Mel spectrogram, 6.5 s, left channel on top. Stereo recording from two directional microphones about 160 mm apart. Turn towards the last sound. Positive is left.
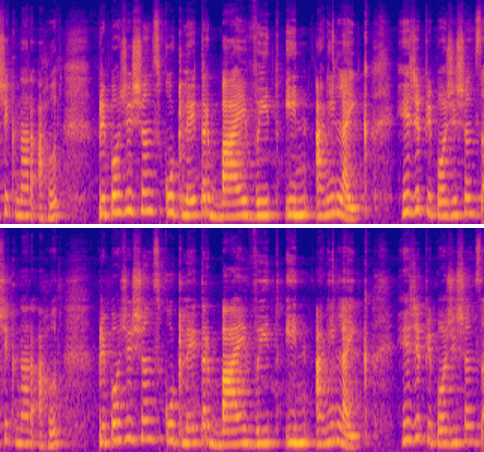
turn(degrees=35)  # may be behind; listen again after turning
